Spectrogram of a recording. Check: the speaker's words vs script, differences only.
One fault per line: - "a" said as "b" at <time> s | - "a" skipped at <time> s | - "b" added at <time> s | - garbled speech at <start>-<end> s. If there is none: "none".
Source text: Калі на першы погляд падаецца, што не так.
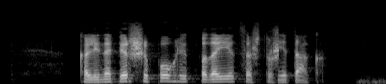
none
